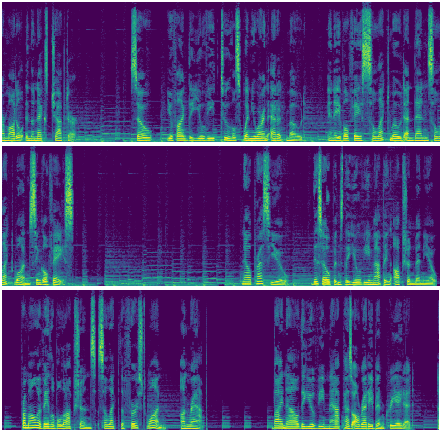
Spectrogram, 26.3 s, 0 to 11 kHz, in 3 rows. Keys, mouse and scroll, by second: 3.0-5.0 middle drag, 6.0 Tab, 7.5 Tab, 11.5-13.3 right drag, 12.5 KP_Decimal, 17.2 u.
